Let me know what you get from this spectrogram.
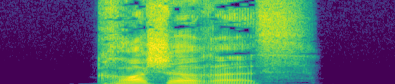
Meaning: strong/mixed nominative/accusative neuter singular comparative degree of krosch
- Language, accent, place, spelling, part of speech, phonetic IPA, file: German, Germany, Berlin, kroscheres, adjective, [ˈkʁɔʃəʁəs], De-kroscheres.ogg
